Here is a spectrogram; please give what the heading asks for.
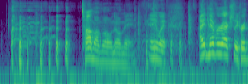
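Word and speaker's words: Tamamo-no-Mae: Because you know the story of Tomamo no Me. There, I pronounced it right. Yeah, every syllable. Tamamo no Me.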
